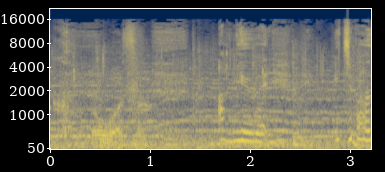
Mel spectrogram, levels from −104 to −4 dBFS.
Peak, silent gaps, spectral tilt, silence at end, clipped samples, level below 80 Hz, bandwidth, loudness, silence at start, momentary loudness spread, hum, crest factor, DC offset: 0 dBFS; none; -4 dB/octave; 0 s; under 0.1%; -34 dBFS; 17 kHz; -18 LUFS; 0 s; 7 LU; none; 18 dB; under 0.1%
